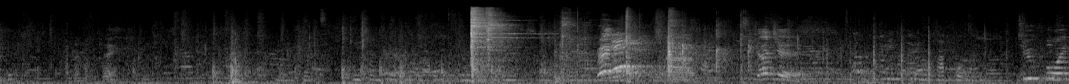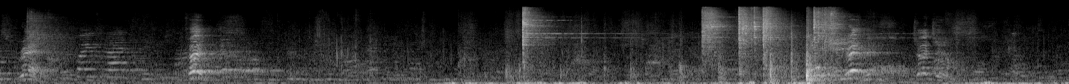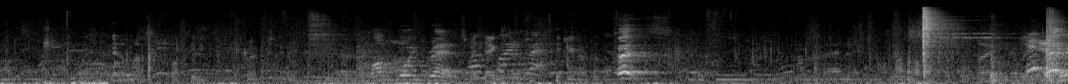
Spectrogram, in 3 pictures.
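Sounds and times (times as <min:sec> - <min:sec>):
swords clashing with metallic ring: 0:04.7 - 0:06.0, 0:15.9 - 0:17.1, 0:17.7 - 0:19.8, 0:30.5 - 0:32.0.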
